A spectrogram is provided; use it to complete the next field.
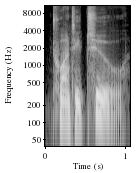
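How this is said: The T in twenty is clearly pronounced. "Brits say"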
